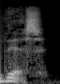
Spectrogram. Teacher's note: that's a voiced sound. That's a voiced interdental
